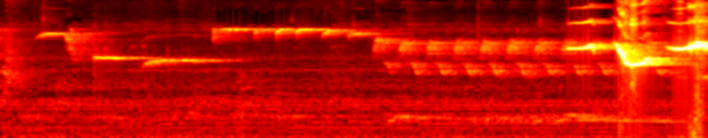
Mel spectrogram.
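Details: Oriental magpie-robin song used as a lure: clear high whistled notes, a long falling whistle, then a burst of loud, rapid, sweeping trills near the end.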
